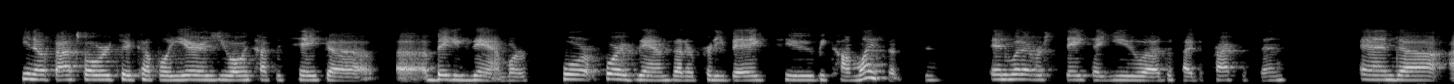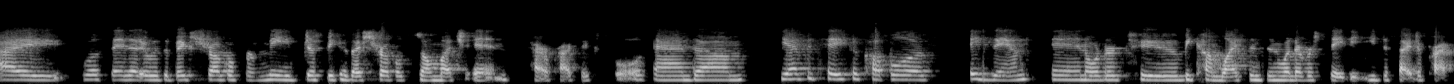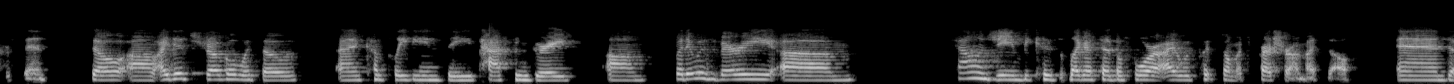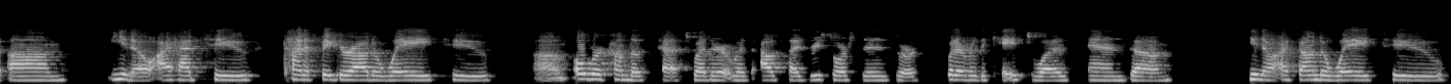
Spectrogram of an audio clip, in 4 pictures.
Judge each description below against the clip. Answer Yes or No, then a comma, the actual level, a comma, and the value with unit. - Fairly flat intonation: Yes, narrow, 2.1 semitones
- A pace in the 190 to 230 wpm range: No, average, 160 wpm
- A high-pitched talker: Yes, high, 205 Hz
